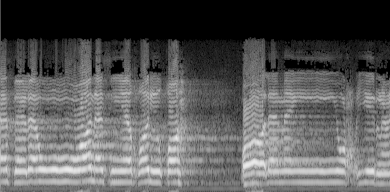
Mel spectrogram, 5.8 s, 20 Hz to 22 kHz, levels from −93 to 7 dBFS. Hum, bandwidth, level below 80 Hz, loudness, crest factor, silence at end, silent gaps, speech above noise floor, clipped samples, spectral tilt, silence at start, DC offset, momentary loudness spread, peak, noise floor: none; 9.2 kHz; -52 dBFS; -10 LUFS; 10 dB; 0 s; none; 25 dB; under 0.1%; -4 dB/octave; 0 s; under 0.1%; 9 LU; 0 dBFS; -34 dBFS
